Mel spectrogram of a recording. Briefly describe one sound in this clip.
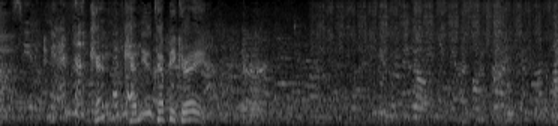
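A young girl talks close by.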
